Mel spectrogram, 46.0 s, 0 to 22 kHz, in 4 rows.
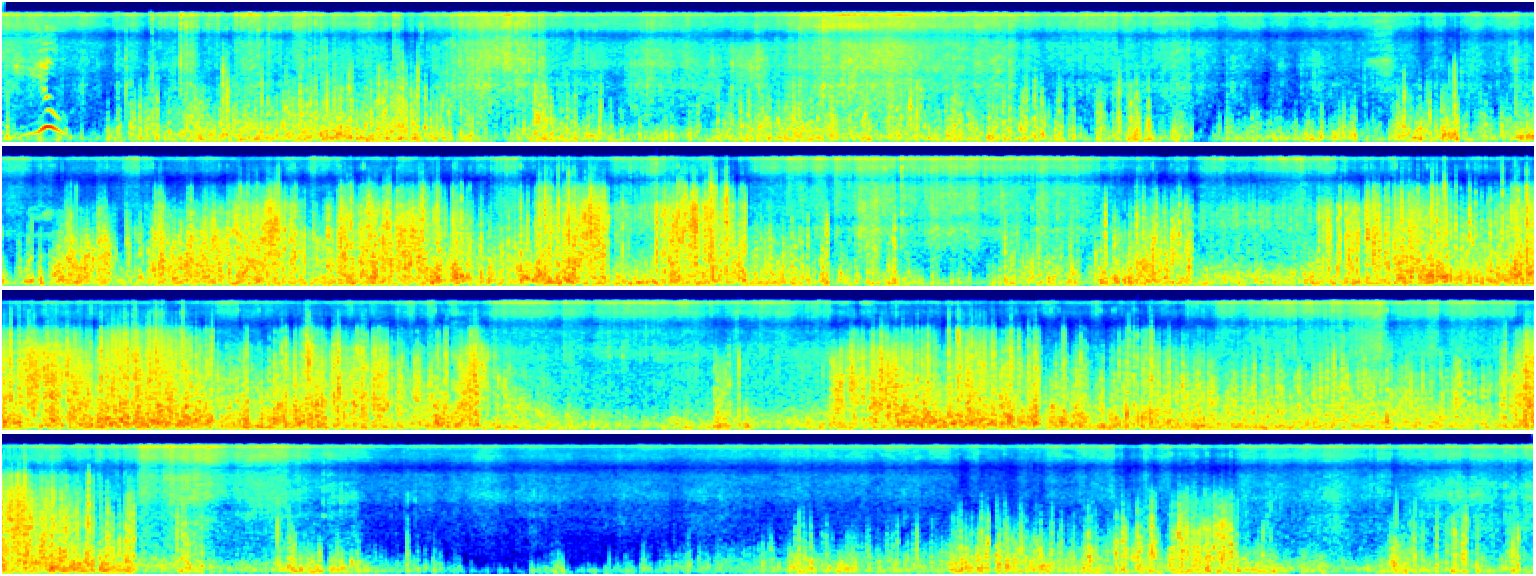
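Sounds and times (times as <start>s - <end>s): skis on packed snow: 0.0s - 11.7s, 12.7s - 20.4s, 31.8s - 45.9s
wind rushing over microphone: 0.0s - 45.9s.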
